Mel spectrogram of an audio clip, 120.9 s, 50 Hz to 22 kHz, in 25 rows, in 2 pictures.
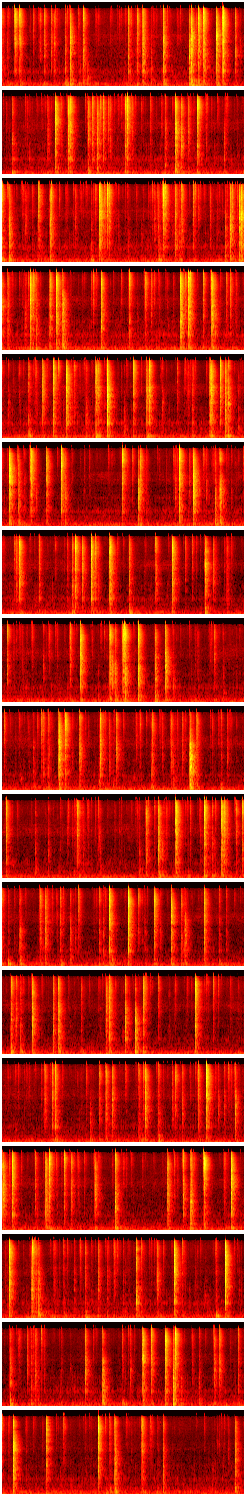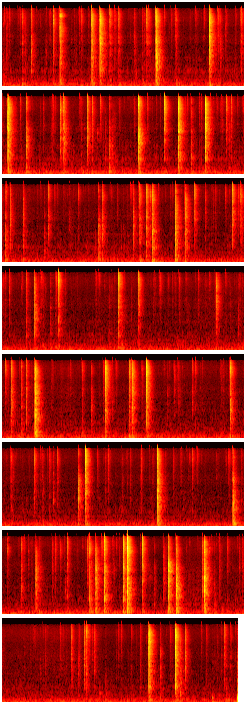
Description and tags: I made fire in the stove of a herders cabin in the alps preparing supper. Outside the wind howling, two meters of snow. This is a raw recording with Zoom H2n.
